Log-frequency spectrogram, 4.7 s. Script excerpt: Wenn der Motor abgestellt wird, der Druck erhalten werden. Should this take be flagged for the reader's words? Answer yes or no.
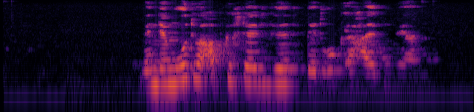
no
